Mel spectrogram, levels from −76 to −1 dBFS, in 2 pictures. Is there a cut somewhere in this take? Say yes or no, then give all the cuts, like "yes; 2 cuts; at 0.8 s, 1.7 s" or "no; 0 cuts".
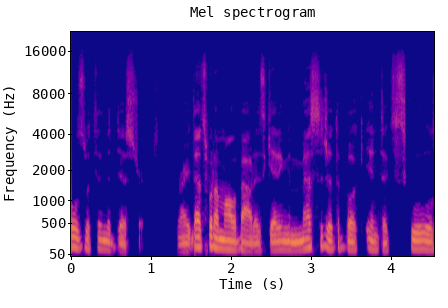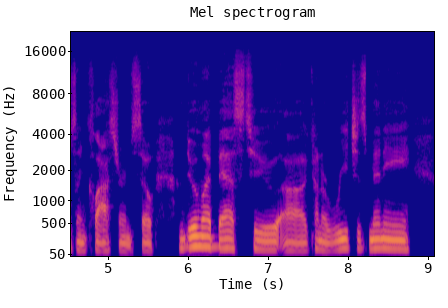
yes; 1 cut; at 1.5 s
